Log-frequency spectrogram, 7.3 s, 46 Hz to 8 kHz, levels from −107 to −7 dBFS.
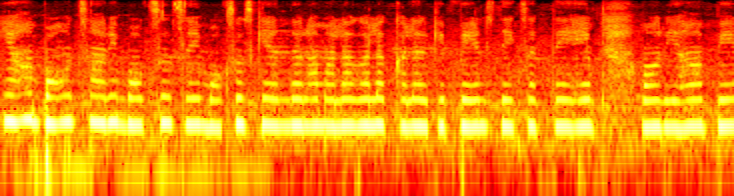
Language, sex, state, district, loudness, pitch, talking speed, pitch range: Hindi, female, Odisha, Khordha, -20 LUFS, 290 Hz, 165 wpm, 285-300 Hz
